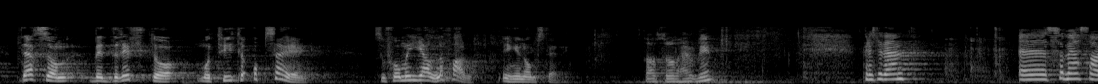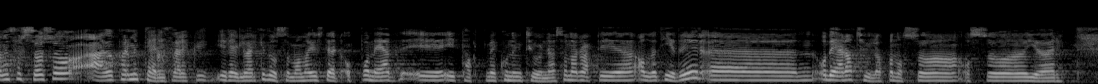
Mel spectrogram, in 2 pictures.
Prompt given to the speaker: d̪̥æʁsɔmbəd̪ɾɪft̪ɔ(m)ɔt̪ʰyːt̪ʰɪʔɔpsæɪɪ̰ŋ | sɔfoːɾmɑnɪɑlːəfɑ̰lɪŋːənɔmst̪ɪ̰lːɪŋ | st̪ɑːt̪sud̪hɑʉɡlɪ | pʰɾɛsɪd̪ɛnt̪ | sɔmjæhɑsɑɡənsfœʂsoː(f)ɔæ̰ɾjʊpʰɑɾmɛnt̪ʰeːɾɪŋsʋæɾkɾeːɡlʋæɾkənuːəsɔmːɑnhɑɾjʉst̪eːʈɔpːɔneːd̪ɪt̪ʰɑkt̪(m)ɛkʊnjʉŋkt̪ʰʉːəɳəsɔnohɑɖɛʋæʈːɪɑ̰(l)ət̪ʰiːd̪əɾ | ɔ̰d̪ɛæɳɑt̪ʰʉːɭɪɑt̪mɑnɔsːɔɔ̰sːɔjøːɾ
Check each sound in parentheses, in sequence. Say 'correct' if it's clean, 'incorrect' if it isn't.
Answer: correct, incorrect: ʂ, correct, incorrect: lː

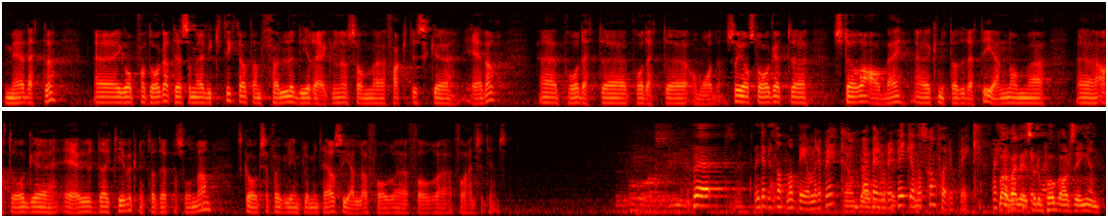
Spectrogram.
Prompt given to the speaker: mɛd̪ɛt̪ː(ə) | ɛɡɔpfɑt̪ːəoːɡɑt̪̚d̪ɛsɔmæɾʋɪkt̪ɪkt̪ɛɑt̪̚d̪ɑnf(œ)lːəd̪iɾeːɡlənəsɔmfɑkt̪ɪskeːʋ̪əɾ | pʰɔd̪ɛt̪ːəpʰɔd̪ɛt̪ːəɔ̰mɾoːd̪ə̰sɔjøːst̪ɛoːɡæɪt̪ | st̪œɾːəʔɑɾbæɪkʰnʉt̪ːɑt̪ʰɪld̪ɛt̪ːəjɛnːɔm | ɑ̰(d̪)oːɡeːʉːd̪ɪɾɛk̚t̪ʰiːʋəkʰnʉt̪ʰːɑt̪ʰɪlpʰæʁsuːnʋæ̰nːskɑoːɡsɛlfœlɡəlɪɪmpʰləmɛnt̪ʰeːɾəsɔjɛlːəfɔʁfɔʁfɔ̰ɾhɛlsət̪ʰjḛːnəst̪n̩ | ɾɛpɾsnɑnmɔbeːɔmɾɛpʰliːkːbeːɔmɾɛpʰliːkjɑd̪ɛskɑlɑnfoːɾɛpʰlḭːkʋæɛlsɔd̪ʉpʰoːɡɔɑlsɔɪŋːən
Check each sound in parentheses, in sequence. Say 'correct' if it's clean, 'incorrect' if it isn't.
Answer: correct, correct, incorrect: t̪

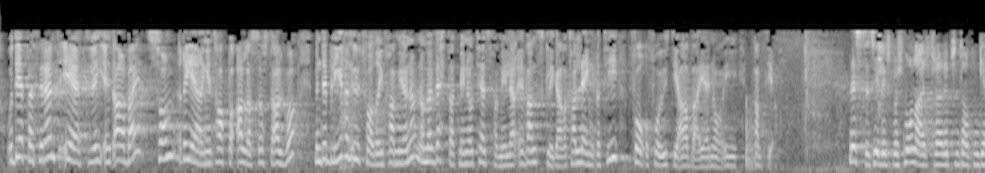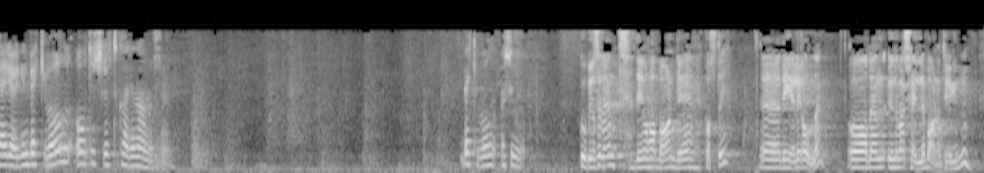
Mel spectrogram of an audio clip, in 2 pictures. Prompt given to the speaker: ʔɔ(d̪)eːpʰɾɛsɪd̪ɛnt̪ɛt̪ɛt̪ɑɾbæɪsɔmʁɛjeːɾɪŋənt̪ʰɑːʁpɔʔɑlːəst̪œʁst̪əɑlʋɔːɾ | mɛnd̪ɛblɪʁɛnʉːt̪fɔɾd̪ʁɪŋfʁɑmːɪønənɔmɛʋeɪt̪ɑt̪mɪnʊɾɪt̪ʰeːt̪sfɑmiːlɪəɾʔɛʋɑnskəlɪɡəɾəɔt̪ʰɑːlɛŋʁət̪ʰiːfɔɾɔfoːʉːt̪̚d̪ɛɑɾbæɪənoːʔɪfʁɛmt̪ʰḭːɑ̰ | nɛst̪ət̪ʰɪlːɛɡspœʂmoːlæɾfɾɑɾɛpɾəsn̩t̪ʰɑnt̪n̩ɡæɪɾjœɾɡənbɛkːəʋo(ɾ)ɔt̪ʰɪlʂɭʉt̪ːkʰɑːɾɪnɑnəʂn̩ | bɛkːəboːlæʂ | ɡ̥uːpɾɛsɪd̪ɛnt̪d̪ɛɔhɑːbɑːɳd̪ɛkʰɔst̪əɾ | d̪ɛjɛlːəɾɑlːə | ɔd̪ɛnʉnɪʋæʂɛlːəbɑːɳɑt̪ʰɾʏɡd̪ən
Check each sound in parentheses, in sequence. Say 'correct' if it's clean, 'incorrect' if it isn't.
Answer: correct, incorrect: l

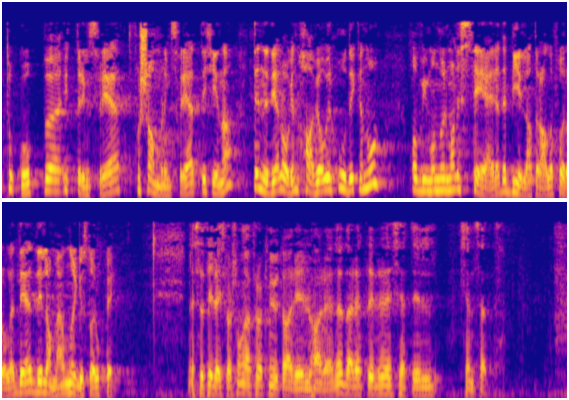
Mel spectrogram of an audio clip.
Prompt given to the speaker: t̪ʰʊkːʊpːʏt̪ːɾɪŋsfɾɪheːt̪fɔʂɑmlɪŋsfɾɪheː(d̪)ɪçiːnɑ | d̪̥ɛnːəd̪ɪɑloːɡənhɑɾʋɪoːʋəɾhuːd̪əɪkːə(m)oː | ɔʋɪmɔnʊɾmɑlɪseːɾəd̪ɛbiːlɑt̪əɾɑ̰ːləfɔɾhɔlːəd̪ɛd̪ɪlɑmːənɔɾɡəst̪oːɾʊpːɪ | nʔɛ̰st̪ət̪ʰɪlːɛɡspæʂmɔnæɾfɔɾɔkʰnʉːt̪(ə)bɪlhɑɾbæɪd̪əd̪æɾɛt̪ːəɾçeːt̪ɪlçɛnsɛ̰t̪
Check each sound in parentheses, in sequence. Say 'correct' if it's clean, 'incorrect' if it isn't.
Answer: incorrect: t̪, incorrect: n, incorrect: ɑ

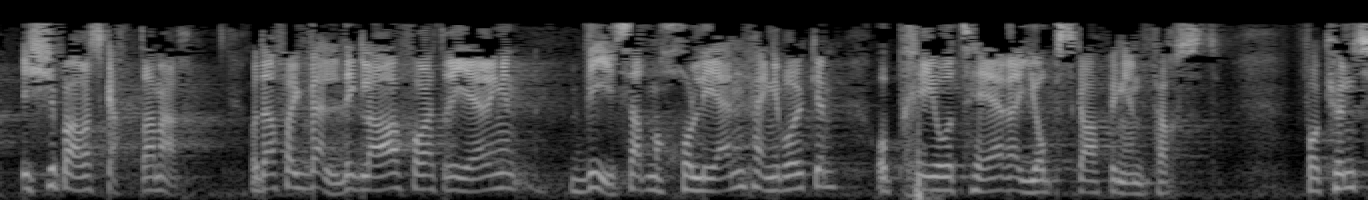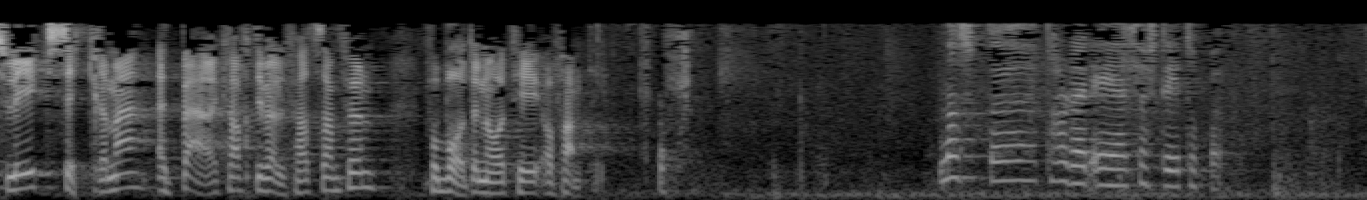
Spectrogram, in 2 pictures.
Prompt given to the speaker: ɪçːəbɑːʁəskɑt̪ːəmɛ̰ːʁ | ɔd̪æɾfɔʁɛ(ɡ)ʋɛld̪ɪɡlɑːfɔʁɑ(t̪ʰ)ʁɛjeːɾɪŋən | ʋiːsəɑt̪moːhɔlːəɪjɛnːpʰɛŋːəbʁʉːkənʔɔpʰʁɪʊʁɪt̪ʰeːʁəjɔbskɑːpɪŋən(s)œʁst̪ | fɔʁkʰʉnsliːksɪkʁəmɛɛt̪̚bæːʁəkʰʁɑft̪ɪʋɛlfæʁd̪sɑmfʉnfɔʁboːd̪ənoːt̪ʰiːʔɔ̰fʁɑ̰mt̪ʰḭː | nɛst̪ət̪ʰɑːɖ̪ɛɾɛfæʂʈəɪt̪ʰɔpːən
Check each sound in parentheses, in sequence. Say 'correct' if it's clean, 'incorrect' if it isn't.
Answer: correct, incorrect: t̪, incorrect: f

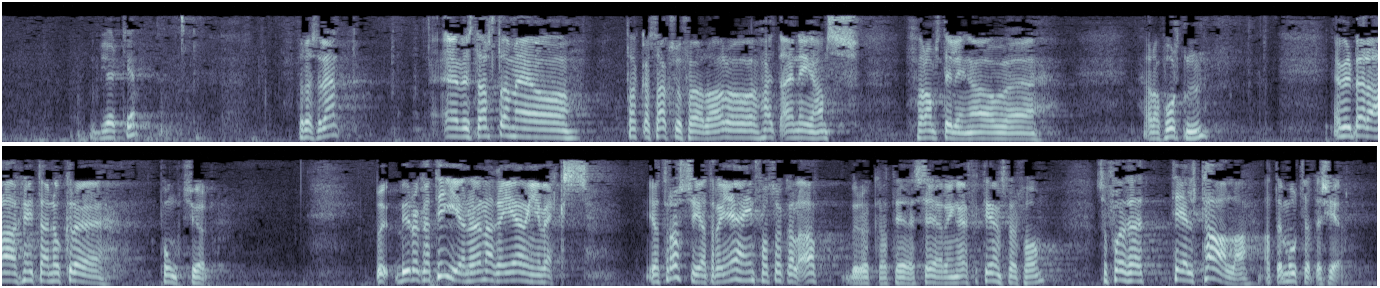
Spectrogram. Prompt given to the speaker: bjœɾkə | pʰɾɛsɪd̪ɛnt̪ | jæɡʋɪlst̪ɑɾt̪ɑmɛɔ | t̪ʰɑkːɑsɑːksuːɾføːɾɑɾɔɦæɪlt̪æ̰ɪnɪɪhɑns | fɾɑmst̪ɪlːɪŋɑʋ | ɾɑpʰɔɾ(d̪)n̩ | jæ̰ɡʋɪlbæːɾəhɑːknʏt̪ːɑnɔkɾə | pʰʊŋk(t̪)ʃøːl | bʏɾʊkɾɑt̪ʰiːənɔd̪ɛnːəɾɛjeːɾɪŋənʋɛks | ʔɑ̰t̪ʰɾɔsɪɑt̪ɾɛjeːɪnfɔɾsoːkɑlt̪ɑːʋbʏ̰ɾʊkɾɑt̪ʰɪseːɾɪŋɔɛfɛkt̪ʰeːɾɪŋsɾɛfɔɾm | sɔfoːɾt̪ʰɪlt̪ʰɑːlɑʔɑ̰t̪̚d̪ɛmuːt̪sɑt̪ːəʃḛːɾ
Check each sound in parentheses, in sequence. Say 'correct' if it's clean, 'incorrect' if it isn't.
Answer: incorrect: t̪, correct

